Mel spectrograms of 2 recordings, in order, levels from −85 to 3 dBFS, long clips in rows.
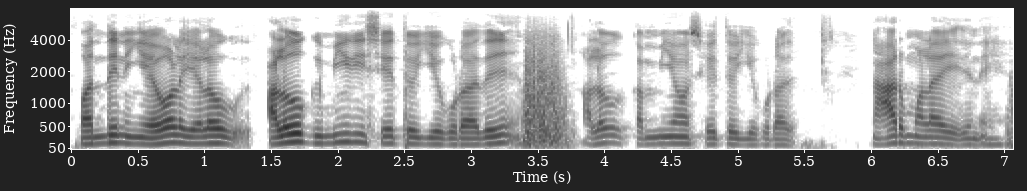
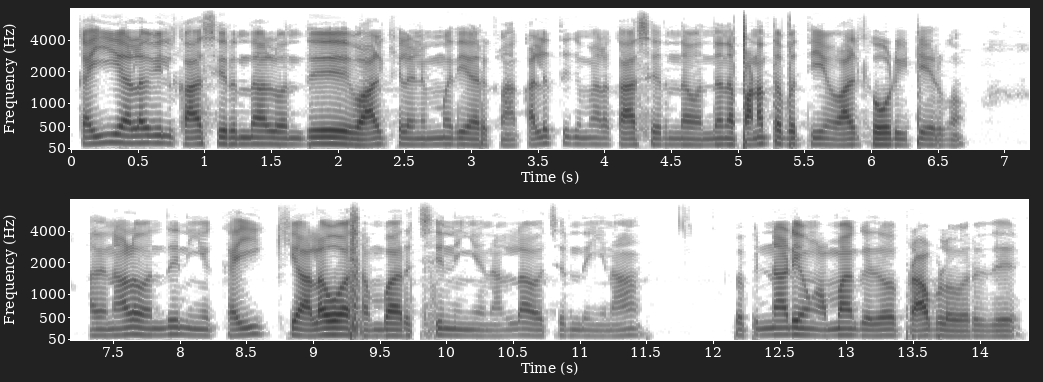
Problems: none marked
